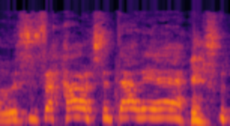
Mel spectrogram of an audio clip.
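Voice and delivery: high, put-on Daddy Ass accent; imitating Daddy Ass. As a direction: ham up his accent. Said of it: "It's the way he says it".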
